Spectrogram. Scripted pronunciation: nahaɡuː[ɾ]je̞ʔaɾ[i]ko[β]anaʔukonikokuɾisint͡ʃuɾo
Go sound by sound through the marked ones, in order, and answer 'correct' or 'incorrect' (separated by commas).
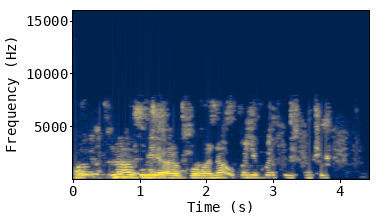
incorrect, incorrect, correct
